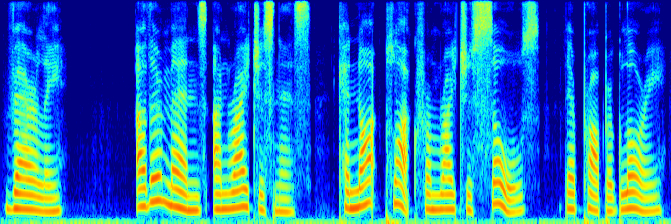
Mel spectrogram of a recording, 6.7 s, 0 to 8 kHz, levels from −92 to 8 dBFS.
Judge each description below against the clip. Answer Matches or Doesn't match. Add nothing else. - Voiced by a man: Doesn't match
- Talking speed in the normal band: Doesn't match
